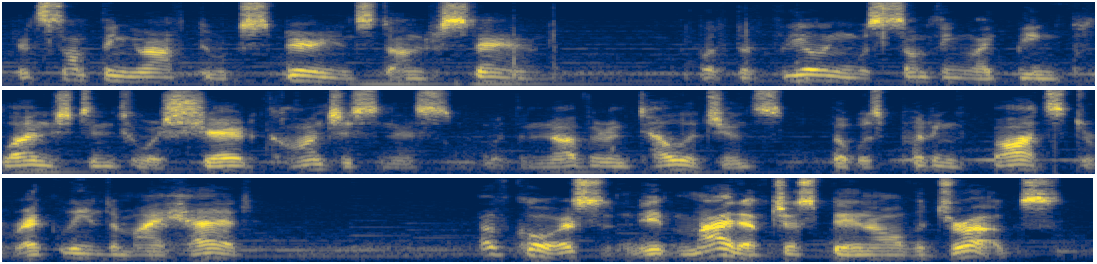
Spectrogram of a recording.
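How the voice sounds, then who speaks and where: First-person story narrator, male, low voice with a sharp bright edge, wry and conversational over faint music. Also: fairly quick, rough recording.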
